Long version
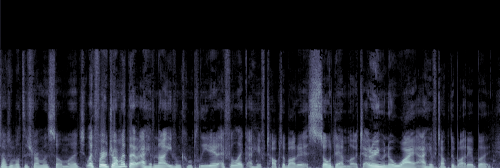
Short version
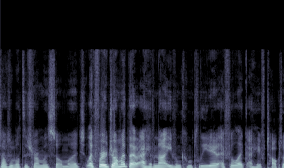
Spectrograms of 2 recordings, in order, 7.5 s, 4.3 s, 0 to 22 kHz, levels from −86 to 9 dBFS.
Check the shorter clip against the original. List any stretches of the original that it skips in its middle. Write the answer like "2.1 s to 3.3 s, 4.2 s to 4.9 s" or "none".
none

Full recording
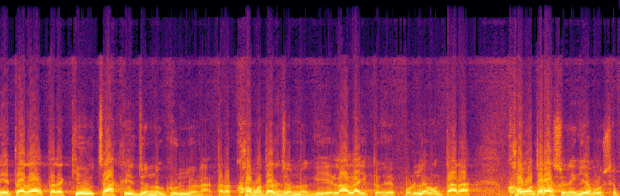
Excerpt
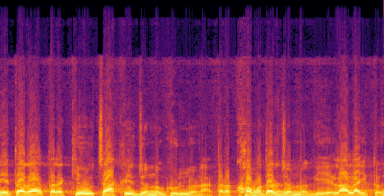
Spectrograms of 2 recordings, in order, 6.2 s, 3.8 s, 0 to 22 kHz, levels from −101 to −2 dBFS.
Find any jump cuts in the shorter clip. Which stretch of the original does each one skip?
none

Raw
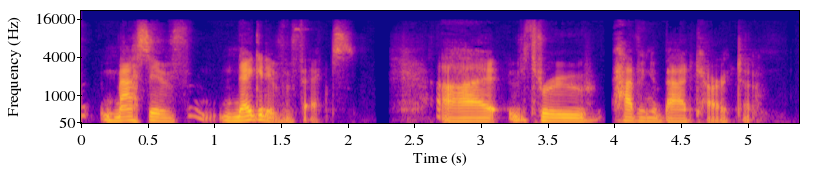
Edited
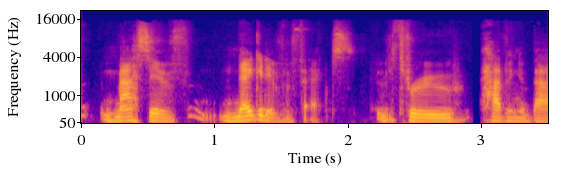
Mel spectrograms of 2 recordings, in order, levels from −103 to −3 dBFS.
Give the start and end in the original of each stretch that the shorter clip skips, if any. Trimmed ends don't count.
2.3 s to 3.3 s

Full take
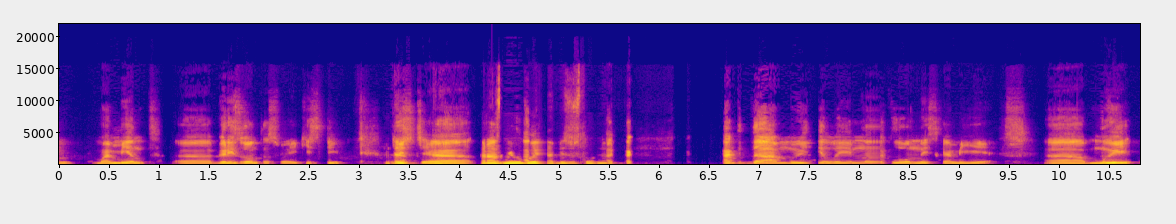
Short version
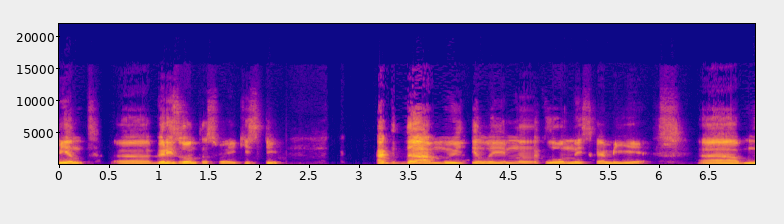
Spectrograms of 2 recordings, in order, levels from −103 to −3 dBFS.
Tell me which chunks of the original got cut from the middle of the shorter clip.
3.1 s to 5.9 s

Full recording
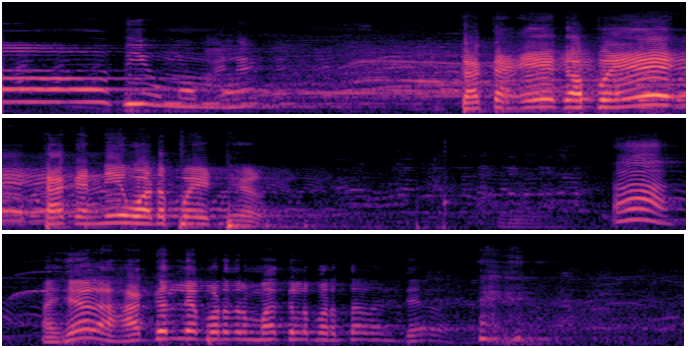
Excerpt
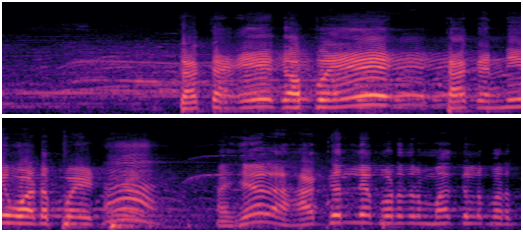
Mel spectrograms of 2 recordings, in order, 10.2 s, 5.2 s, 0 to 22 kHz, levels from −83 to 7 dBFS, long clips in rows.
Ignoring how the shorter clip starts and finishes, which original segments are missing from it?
4.5 s to 6.5 s

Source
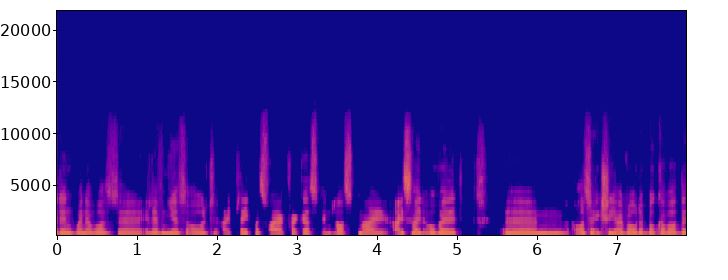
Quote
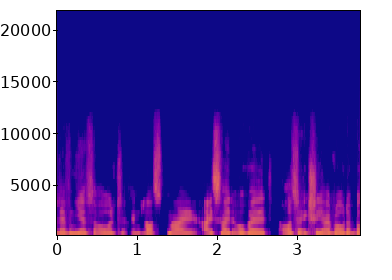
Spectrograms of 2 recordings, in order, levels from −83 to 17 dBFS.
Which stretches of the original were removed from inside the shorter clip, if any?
2.1 s to 3.3 s, 5.1 s to 6.4 s

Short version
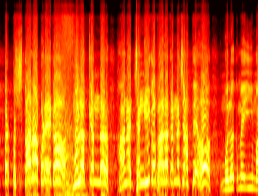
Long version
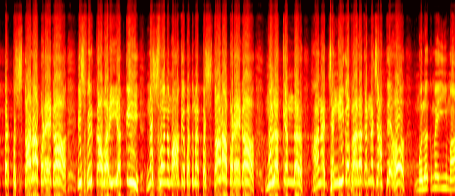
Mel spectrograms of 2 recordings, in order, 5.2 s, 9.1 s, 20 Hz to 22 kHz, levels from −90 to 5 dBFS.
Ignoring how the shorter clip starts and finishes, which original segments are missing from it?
1.4 s to 5.3 s

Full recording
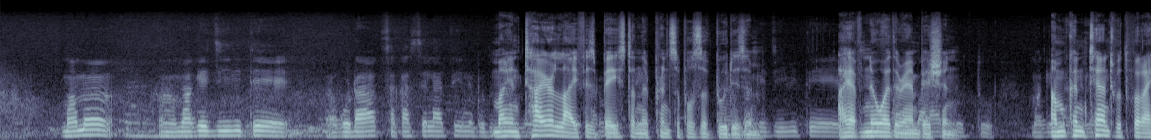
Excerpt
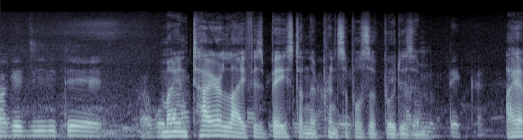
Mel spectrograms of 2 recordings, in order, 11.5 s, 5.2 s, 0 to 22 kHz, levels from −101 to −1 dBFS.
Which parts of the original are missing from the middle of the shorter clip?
3.5 s to 4.9 s

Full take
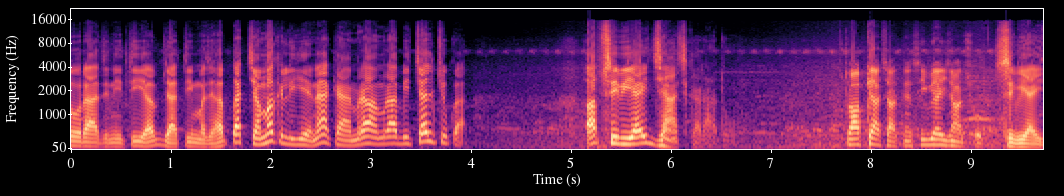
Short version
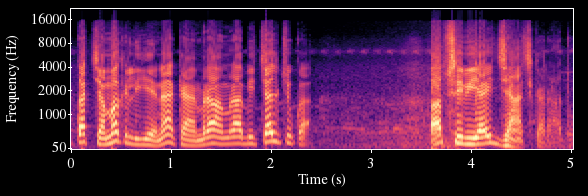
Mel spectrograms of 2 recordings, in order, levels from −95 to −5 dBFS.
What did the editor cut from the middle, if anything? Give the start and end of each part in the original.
none

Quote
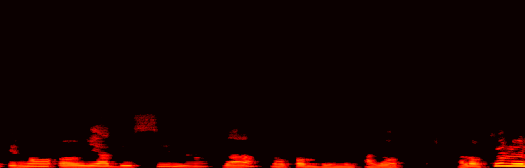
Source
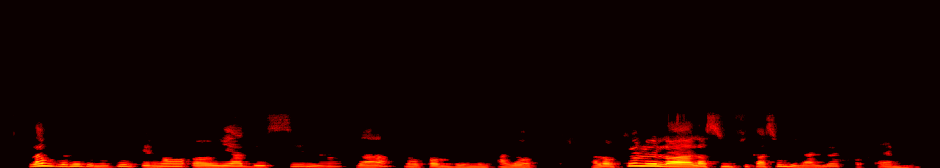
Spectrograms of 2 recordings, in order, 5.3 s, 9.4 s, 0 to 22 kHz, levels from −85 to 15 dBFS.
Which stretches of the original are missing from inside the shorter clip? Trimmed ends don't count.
none

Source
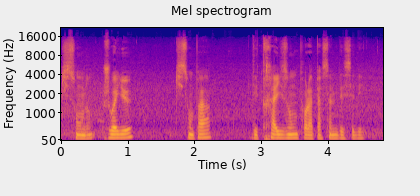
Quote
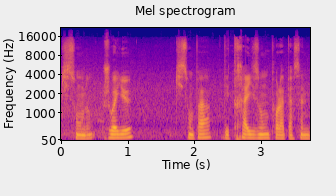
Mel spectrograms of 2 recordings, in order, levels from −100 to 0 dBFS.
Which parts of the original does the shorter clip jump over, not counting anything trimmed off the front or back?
2.3 s to 2.8 s

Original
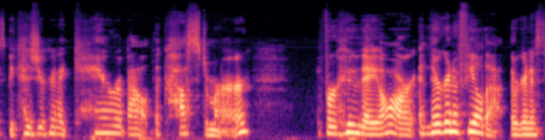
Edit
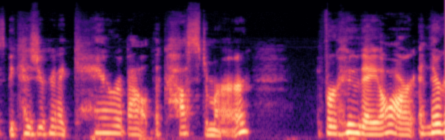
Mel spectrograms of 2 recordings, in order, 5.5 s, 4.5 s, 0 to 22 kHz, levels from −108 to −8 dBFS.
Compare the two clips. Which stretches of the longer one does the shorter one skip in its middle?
none

